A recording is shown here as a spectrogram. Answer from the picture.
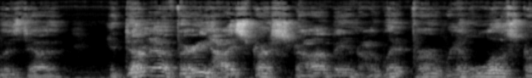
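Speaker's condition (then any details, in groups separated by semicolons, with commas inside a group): Spinocerebellar ataxia; onset double vision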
